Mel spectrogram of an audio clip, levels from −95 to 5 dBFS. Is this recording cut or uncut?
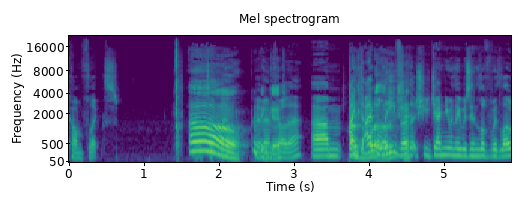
cut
